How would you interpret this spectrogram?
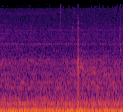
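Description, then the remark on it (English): The engine of a tow vehicle being driven slowly runs steadily, a continuous low rumbling drone with an even hum and no change in loudness throughout. No voices are heard. “I'm driving slowly behind in the tow vehicle. The engine is in front of me.”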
